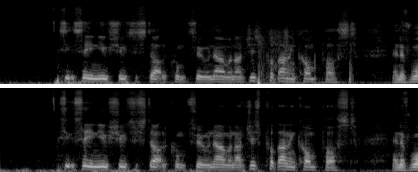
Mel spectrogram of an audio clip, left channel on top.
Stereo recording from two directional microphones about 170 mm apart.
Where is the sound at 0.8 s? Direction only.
20° right (ahead or behind).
